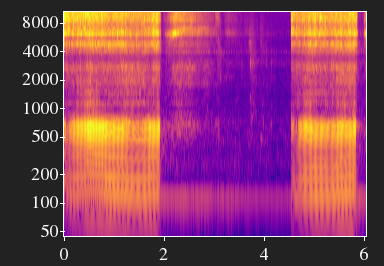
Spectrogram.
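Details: Loud buzzing snores on each in-breath with quiet pauses between, from a sleeping Boston terrier, a short-nosed dog; snoring.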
